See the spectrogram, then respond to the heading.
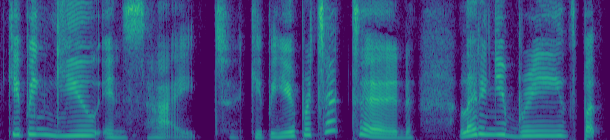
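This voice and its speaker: A woman playing a possessive, obsessive wife in an intimate ASMR roleplay, pleading and defensive, coaxing with halting, stammered self-corrections. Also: high voice, sing-song, warm tone, no room sound, clean studio sound. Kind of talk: ASMR roleplay drama, intimate monologue to listener.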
